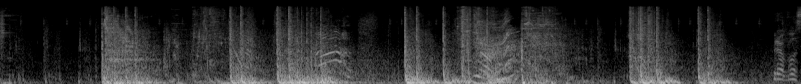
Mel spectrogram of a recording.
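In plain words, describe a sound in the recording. Gunshots from a video game fire in quick bursts.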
